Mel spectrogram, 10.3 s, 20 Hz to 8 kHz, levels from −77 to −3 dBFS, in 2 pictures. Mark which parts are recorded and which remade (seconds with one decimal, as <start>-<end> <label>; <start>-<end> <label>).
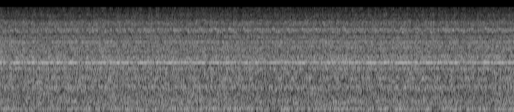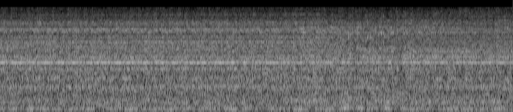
0.0-8.6 recorded; 8.6-9.2 remade; 9.2-10.3 recorded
